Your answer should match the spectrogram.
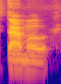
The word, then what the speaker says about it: Damo: It's spelt Damo, but it's Damo.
